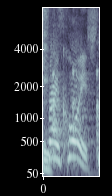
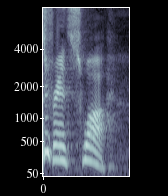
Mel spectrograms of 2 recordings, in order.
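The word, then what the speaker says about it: François: It's Frank Quois. No, yeah. Greg. No. It's Francois.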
